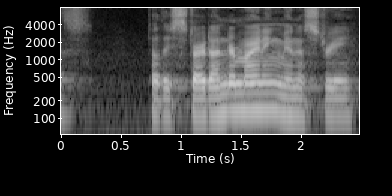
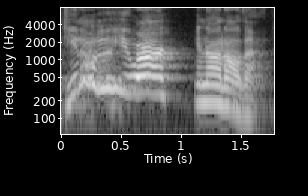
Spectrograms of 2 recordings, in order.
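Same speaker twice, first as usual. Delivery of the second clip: mock scolding; 12 semitones higher, 8 dB louder, faster than usual. Scolding the proud.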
